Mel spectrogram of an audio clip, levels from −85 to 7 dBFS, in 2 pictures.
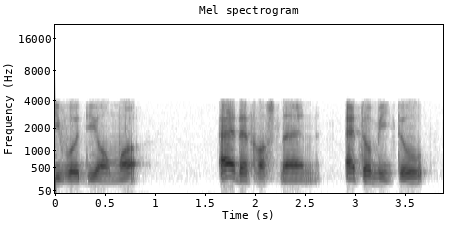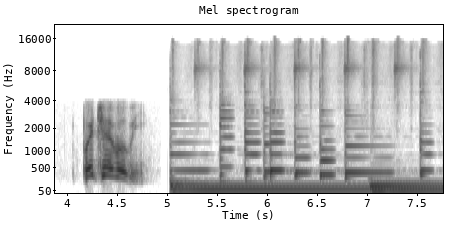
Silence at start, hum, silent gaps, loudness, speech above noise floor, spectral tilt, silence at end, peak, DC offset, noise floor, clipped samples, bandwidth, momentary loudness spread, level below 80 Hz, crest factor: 0 s; none; 4.94-5.00 s; -23 LUFS; 50 dB; -4.5 dB/octave; 0 s; -4 dBFS; under 0.1%; -72 dBFS; under 0.1%; 16 kHz; 9 LU; -34 dBFS; 20 dB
